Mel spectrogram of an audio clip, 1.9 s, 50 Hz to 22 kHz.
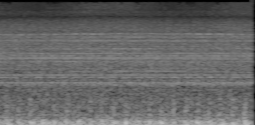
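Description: Aircraft engine drone during a landing in Microsoft Flight Simulator 2024, a steady low rumbling hum, loud and continuous, with no voices.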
